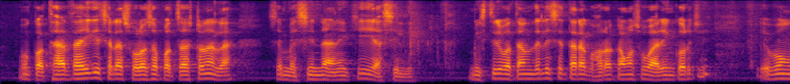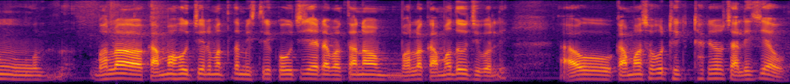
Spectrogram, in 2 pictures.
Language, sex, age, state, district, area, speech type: Odia, male, 45-60, Odisha, Dhenkanal, rural, spontaneous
